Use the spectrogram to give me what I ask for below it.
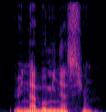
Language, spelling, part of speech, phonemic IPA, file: French, abomination, noun, /a.bɔ.mi.na.sjɔ̃/, Fr-abomination.ogg
- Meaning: 1. something vile and abominable; an abomination 2. revulsion, abomination, disgust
